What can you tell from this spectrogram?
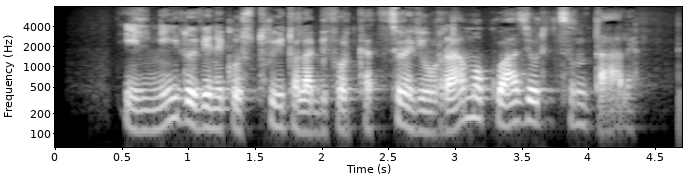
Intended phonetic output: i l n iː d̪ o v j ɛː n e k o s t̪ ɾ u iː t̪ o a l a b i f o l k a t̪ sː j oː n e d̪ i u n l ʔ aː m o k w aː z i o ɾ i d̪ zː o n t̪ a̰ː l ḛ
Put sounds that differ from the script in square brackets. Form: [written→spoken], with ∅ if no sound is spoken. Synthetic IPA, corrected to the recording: i l n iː d̪ o v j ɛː n e k o s t̪ ɾ u iː t̪ o a l a b i f o [l→r] k a t̪ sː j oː n e d̪ i u n [l→r] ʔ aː m o k w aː z i o ɾ i d̪ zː o n t̪ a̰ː l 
